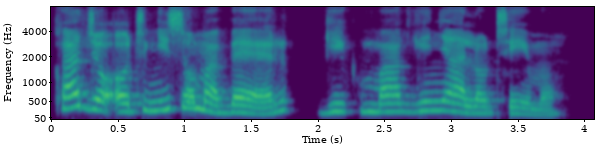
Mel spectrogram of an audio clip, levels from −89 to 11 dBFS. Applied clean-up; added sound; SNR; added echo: neural mask model Resemble Enhance denoiser.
